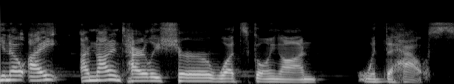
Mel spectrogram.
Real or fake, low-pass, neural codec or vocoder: real; 7.2 kHz; none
